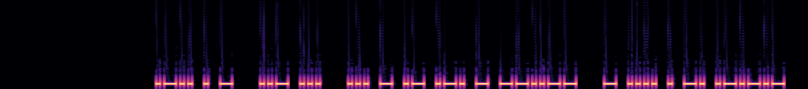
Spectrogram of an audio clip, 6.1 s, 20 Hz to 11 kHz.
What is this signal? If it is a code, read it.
Morse code, heard as a keyed tone, about 37 wpm, 700 Hz. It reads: LET US START, THEN.
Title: Sentences from Top 300 Words 40wpm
